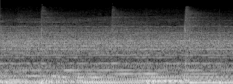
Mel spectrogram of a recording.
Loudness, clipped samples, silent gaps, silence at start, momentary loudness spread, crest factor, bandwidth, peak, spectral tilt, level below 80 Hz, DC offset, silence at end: -13 LUFS; under 0.1%; none; 0 s; 1 LU; 12 dB; 14.5 kHz; 0 dBFS; -5.5 dB/octave; -20 dBFS; under 0.1%; 0 s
